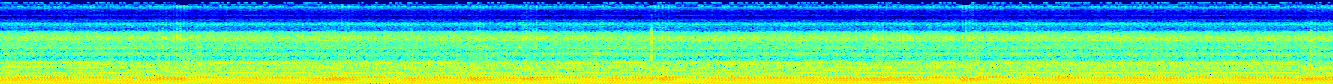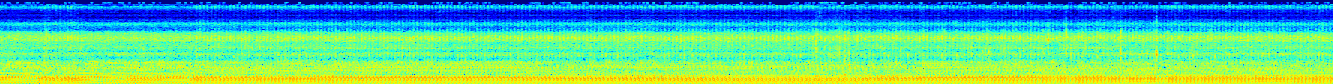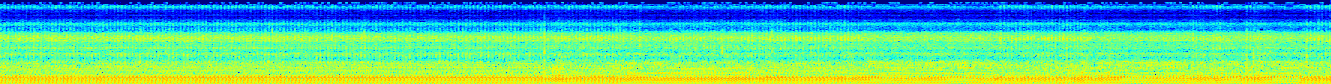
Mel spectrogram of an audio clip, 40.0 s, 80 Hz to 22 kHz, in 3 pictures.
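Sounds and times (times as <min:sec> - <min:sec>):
excavator engine running: 0:15.4 - 0:39.9.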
